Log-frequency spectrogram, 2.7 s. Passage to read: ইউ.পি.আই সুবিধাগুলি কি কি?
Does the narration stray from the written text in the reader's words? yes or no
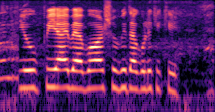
yes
